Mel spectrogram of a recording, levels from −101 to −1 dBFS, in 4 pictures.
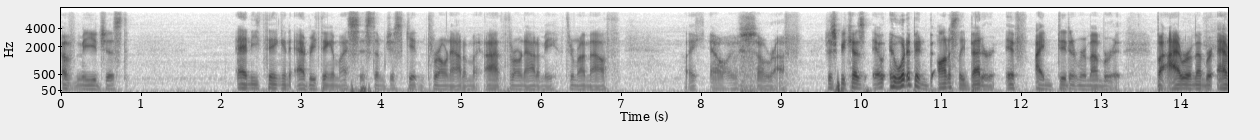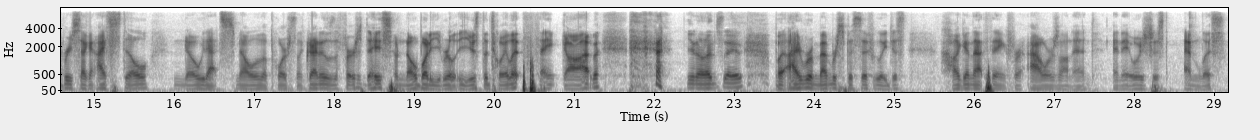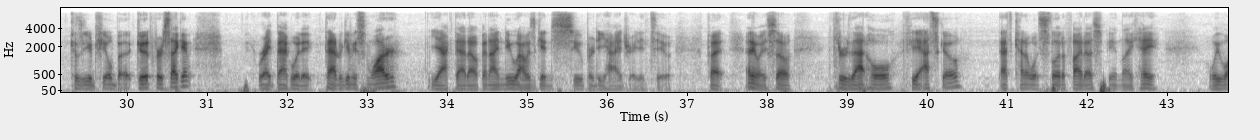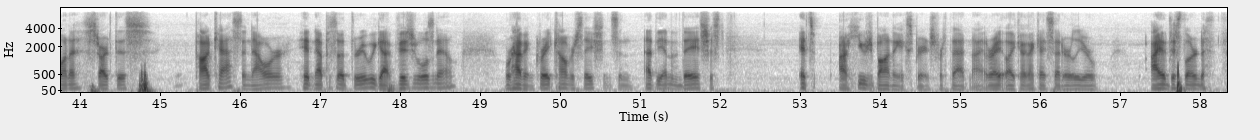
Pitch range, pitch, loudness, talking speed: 80-105 Hz, 95 Hz, -32 LUFS, 190 wpm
